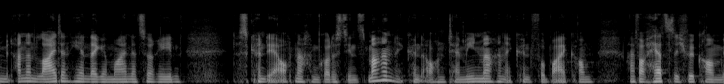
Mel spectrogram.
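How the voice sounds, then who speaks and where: Gravelly Australian man preaching, bright voice. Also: mid-range voice. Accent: Australian English. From Sydney, Australia. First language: English. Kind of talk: informal Sunday sermon.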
